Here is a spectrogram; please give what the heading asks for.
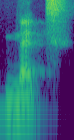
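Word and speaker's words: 넷: Some people say it's just like net, but you don't need Net. to sound like a t pronunciation. You can just say net.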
